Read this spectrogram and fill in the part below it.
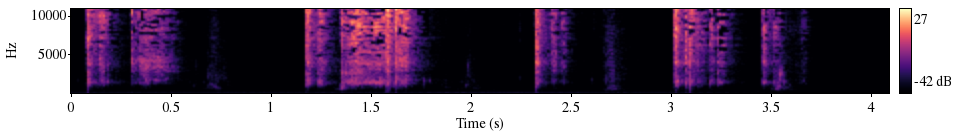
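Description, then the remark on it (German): Sharp metallic clangs ring out in quick, uneven bursts as swords strike each other several times in a close-quarters street fight involving the house of Montague. Each hit is bright and ringing before the next. “des Hauses Montagu, und sein Freund Benvolio geraten mitten in ein Straßengefecht.”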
